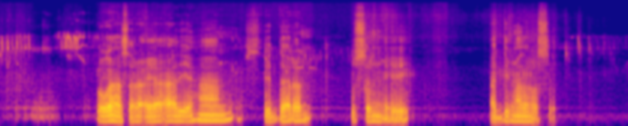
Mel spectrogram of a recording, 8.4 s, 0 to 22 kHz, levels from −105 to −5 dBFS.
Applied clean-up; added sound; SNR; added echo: neural mask model RNNoise.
